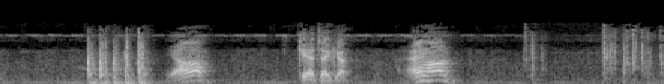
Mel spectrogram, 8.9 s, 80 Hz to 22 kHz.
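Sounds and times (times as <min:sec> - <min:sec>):
knocking on the door of a flat: 0:01.1 - 0:02.1
speech: 0:02.3 - 0:02.9, 0:04.0 - 0:04.7, 0:05.4 - 0:06.1.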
